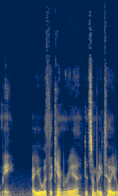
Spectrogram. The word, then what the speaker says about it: Camarilla: sounds tasty so in this game it's not camarilla it's pronounced camarilla which is of course up for debate amongst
